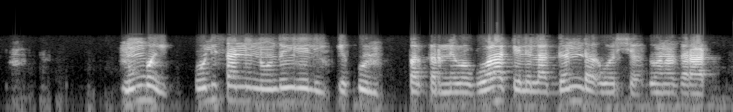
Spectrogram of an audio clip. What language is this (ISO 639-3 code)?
mar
